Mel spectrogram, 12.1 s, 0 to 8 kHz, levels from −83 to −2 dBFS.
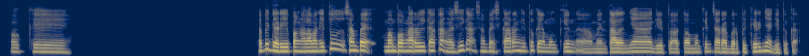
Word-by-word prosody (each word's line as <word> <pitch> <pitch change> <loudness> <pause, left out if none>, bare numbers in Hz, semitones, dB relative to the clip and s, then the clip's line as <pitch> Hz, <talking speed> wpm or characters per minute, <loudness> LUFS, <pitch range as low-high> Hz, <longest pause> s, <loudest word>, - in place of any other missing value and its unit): Oke. 150 -3 -6 2.8
Tapi 210 +6 +1
dari 175 -3 +6
pengalaman 175 0 +2
itu 225 +5 -2
sampai 210 +4 +5 0.2
mempengaruhi, 185 0 +4
Kakak, 195 0 +1
nggak 150 0 -2
sih, 210 - 0
Kak? 240 -3 -5
Sampai 175 -1 -4
sekarang 175 +4 -1
gitu, 180 +3 -5
kayak 180 -4 -1
mungkin, 160 +1 -5
eee, 130 -1 -7
mentalnya 145 +4 +1
gitu 140 0 -4
atau 140 +1 -2
mungkin 140 +3 -6
cara 145 -2 +2
berpikirnya 150 +6 -1
gitu, 120 -1 -7
Kak? - - -8
165 Hz, 125 wpm, -25 LUFS, 145-185 Hz, 2.8 s, dari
